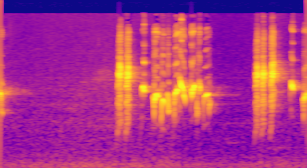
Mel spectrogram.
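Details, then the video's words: Iraqi nightingale, the local name for the white-eared bulbul, singing short bursts of sharp clicks followed by quick warbled whistled notes, two phrases with a pause between. "تغريد بلبل مخلف 🥰 لسان نقي😄Iraqi nightingale tweet"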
